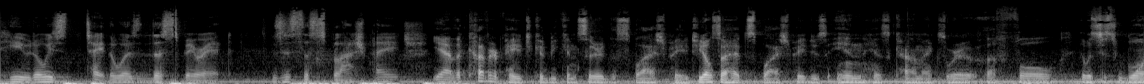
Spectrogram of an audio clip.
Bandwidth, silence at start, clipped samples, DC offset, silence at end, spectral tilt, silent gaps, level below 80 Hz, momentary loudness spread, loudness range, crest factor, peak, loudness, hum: 13.5 kHz; 0 s; under 0.1%; 0.6%; 0 s; -5.5 dB/octave; none; -28 dBFS; 7 LU; 4 LU; 16 dB; -6 dBFS; -25 LUFS; none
